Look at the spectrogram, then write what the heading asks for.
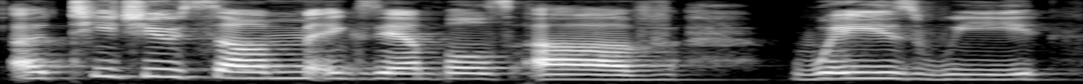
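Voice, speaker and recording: A woman's voice: medium pitch, slow, mellow. A woman with a cold and a congested, nasal voice, teaching English vocabulary in a casual lesson and acting out short example phrases. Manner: patient, explains with spoken examples. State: stuffy nose from a cold.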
